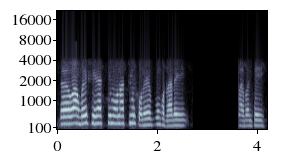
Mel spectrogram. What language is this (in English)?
Bodo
